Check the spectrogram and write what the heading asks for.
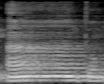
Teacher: انتم نون ساکن و تان کی وجہ سے اخفا ہے، نون کی آواز چھپائیں گے، میم ساکن پہ اظہار شفوی ہے۔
